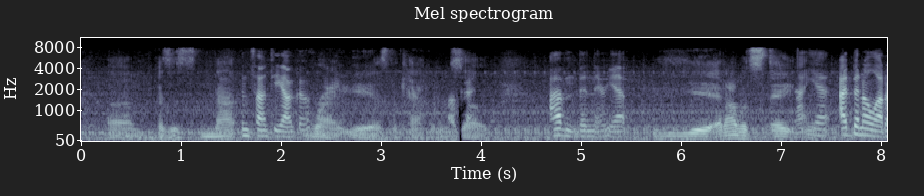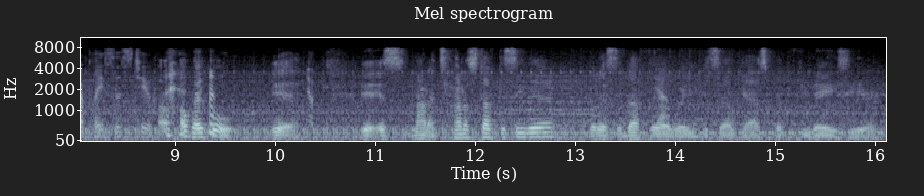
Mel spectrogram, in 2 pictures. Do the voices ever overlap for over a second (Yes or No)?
No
